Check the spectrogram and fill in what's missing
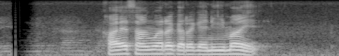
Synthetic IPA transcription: kʰajəsaŋʋəɾəkəɾəɡæniːmaje

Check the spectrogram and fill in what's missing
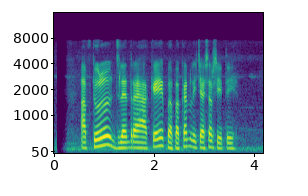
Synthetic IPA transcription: ʔab̚d̪̥ʊ̤lɲd͡ʒəlɛnt̪ɾɛhakeb̥ä̤b̥ä̤kanlit͡ʃɛsərsit̪i

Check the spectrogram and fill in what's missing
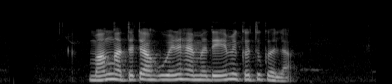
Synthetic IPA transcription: maŋat̪əʈəaɦuʋenəɦæməd̪eːmekət̪ukəla̰

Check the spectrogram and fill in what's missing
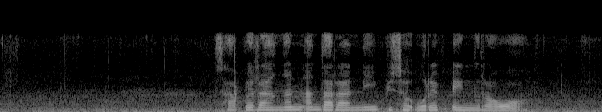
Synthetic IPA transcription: sapiɾaŋanʔa̰nt̪aɾanib̥i̤sɔʔuɾɪpɪŋrɔwɔ

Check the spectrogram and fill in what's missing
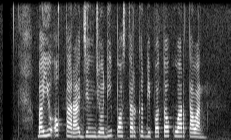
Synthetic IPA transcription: bajuʔɔk̚t̪aɾad͡ʒɨŋd͡ʒɔdipɔst̪ərkɨrdipɔt̪ɔkuwart̪awan

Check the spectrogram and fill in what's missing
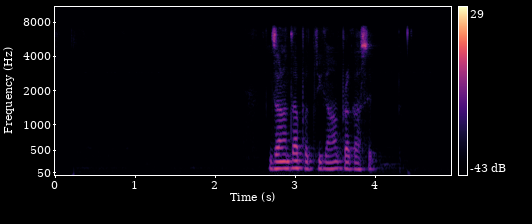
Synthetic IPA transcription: d͡zʌnʌt̪apʌt̪rikamaprʌkasit̪̚

